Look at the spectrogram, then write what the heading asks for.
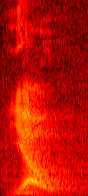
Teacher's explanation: Y la U final es más larga.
